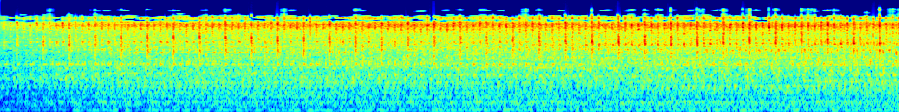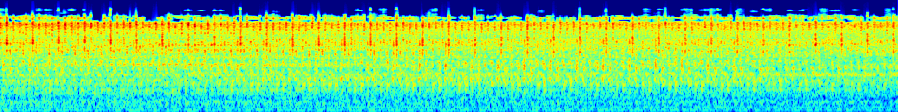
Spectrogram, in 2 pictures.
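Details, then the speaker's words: Car with evap leak, camshaft position timing and knock sensor codes, idling: sharp metallic clatter about four times a second, loud and steady, diesel-like lifter noise; sounds like worn timing chains needing replacement. "had my diag guy help me out sounds like it needs chains timing chains need to be done"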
